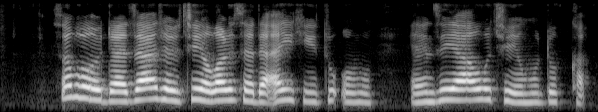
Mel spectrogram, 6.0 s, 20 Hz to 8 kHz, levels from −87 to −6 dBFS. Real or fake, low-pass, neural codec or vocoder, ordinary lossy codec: fake; 7.2 kHz; autoencoder, 22.05 kHz, a latent of 192 numbers a frame, VITS, trained on one speaker; none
